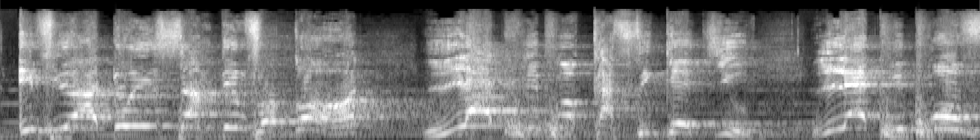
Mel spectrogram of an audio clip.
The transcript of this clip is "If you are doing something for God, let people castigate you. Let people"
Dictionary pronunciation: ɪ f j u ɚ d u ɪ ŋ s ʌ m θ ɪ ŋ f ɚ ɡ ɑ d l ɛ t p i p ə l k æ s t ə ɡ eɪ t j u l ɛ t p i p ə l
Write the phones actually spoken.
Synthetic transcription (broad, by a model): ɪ f j u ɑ d u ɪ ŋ s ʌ m t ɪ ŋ f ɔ ɡ ɑ d l ɛ t p i p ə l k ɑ s t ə ɡ eɪ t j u l ɛ t p i p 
